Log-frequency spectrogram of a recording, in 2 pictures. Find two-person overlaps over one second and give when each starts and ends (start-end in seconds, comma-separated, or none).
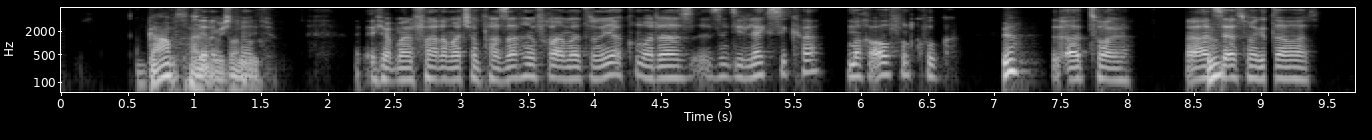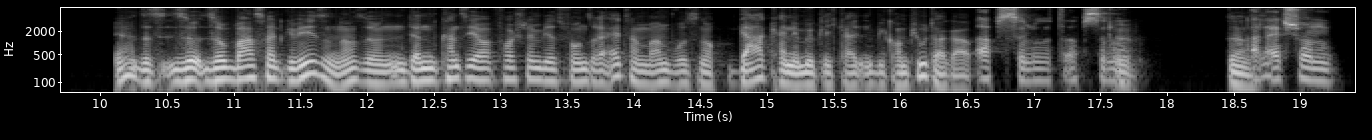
none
